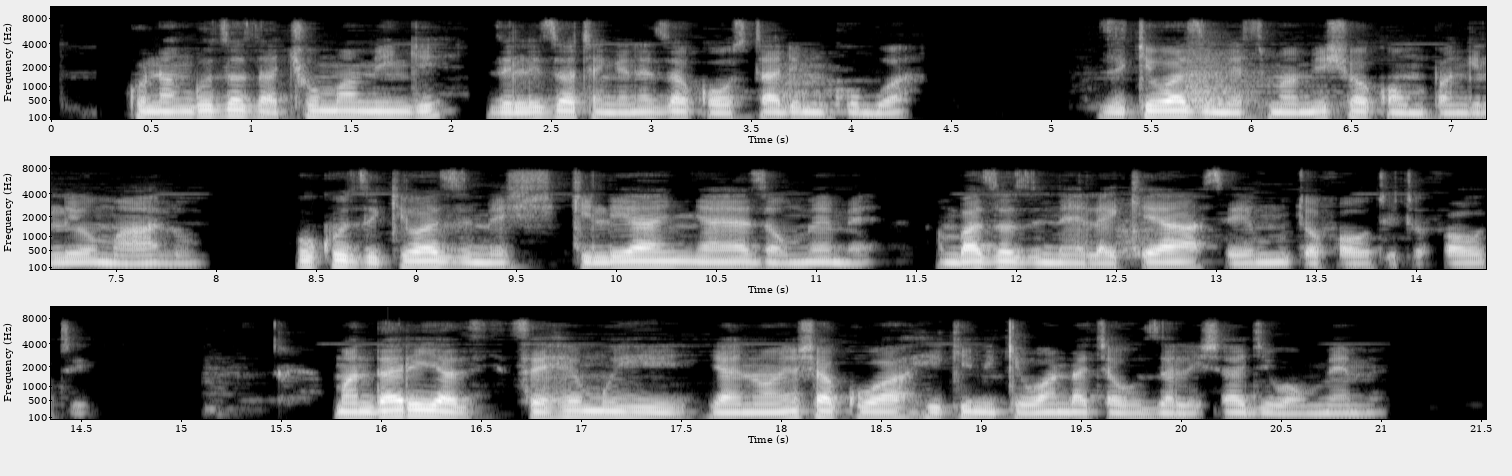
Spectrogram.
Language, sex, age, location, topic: Swahili, male, 25-35, Nairobi, government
